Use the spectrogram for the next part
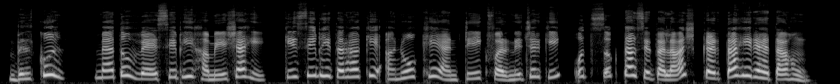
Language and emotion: Hindi, happy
